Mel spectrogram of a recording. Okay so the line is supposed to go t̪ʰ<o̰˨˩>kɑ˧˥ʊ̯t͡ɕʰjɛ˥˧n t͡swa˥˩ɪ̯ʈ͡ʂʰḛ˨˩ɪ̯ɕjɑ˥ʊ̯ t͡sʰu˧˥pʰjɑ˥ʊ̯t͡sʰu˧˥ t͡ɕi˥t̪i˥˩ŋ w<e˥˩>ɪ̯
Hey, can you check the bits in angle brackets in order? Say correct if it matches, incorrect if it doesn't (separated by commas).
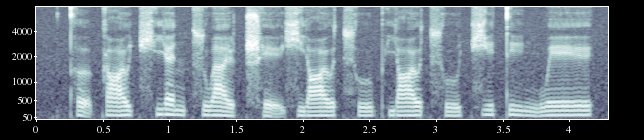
incorrect, incorrect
